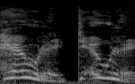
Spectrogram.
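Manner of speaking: poor put-on voice. Just before welcoming viewers back to the game, exclaiming in a bad impression. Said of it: "So that was a bad impression".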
